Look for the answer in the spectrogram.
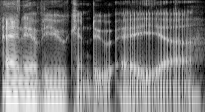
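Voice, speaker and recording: A man's voice: very deep voice, little pitch movement, moderate pace, no room sound, narrow, tinny audio. A man running a tabletop role-playing game as game master, talking casually and calling for rolls.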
